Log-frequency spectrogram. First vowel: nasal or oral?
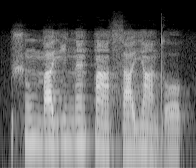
nasal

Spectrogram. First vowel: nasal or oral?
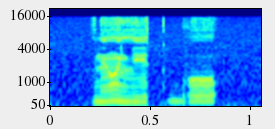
nasal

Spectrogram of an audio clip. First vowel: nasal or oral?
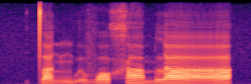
oral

